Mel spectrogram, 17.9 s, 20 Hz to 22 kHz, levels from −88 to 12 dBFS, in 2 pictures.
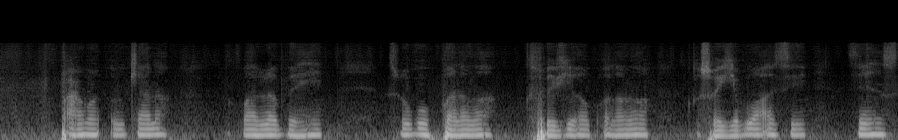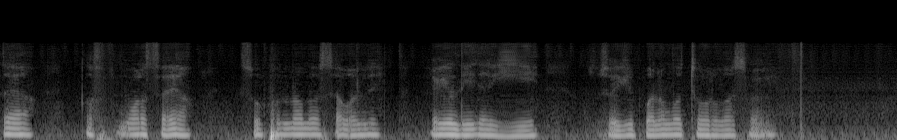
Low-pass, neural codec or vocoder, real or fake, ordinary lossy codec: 7.2 kHz; codec, 16 kHz, 0.7 kbps, FocalCodec; fake; AAC, 96 kbps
